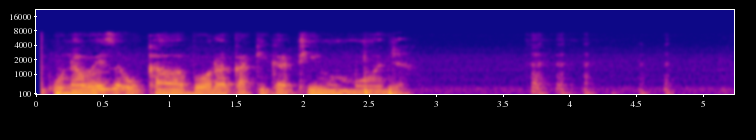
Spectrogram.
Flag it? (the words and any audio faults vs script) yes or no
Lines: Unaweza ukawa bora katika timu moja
yes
